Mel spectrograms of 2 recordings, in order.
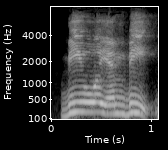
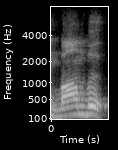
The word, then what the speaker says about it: bomb: B-O-M-B, we don't say bomb, we call it bomb.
